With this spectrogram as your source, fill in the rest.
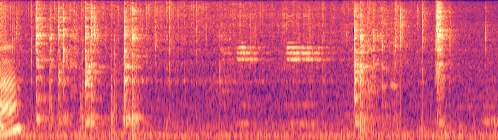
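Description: Curry leaves, garlic and dried red chillies frying in oil for a tempering, stirred in a pan with crackling sizzle and repeated scraping strokes, close and steady with no talk.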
